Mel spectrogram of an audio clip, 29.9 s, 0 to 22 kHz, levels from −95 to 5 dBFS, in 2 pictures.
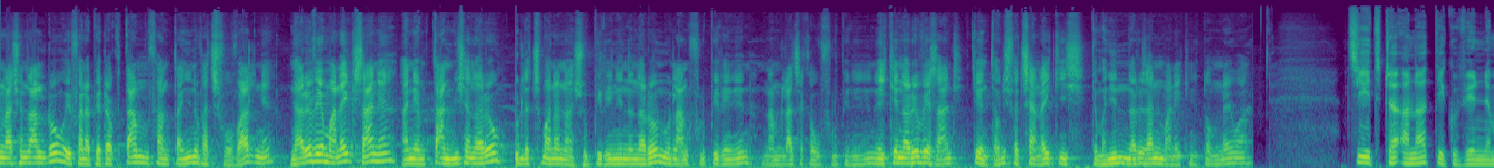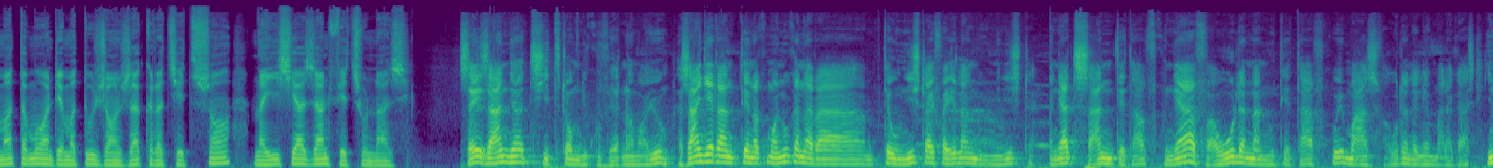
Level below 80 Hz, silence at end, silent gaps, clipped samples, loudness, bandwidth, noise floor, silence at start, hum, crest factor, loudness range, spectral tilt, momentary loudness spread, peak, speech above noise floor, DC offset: -38 dBFS; 0 s; none; under 0.1%; -15 LUFS; 17.5 kHz; -48 dBFS; 0 s; none; 12 dB; 5 LU; -6 dB/octave; 10 LU; -2 dBFS; 33 dB; under 0.1%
